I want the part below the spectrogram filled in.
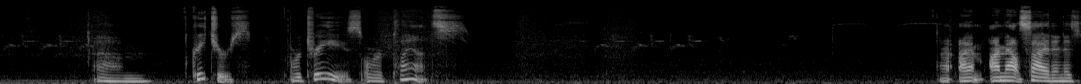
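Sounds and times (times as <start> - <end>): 
birds chirping in short scattered calls outdoors: 0.0 - 10.8
steady wind: 0.0 - 10.8
speech: 2.0 - 4.6, 9.4 - 10.8.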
